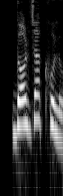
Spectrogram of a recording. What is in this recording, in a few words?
Open the door. Bangla; Simple Commands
